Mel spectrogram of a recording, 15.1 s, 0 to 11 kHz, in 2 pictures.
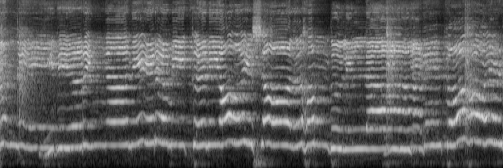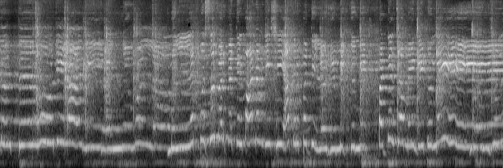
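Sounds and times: rhythmic hand claps: 0.0 - 1.0, 5.4 - 15.0
girls singing through pa: 0.0 - 15.0.

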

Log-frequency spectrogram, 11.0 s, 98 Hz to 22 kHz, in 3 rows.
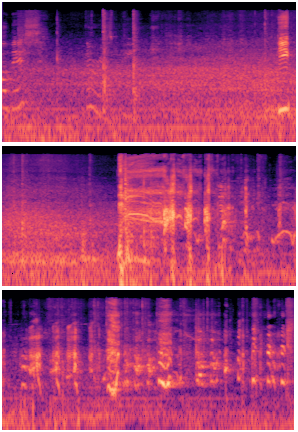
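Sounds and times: person giggling and laughing: 5.1 - 11.0.

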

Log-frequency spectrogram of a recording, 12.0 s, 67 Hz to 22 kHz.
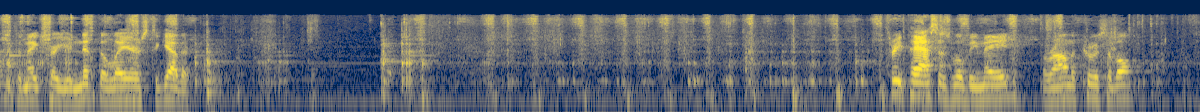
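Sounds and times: steel tool scraping granular mix: 0.0 - 1.9, 4.2 - 11.3.

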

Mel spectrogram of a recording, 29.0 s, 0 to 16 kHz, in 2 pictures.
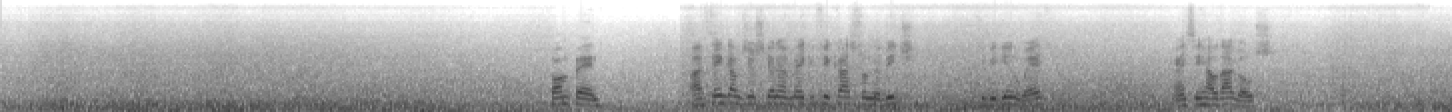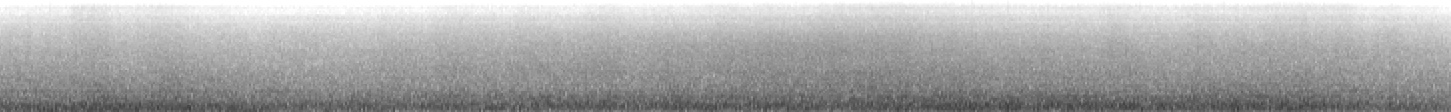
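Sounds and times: wind buffeting microphone: 0.0 - 29.0
surf washing up pebble beach: 6.8 - 16.9.

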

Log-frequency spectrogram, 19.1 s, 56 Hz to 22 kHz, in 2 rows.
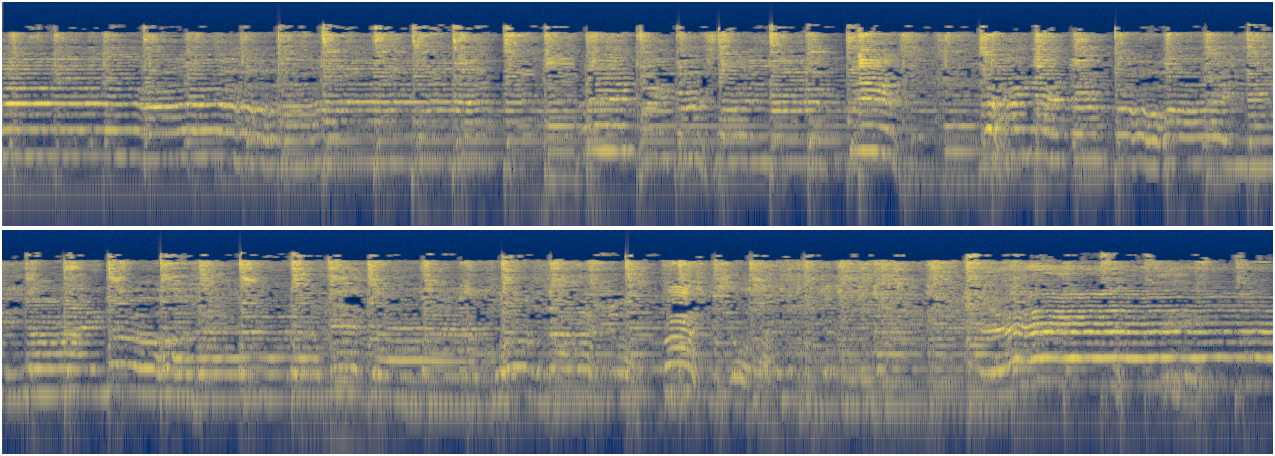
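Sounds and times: man singing: 0.0 - 15.6, 16.7 - 19.0
lutes strummed and plucked: 0.0 - 19.0.

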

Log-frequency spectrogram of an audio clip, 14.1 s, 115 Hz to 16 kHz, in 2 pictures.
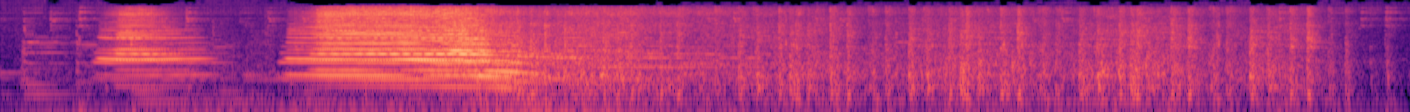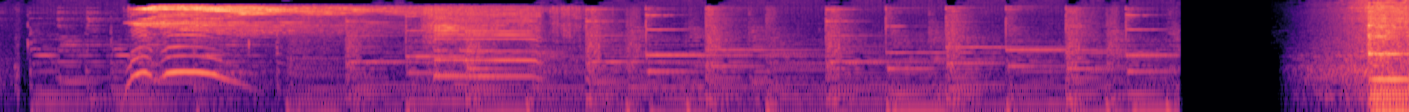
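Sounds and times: train horn blast: 0.5 - 3.9
train rumbling on rails: 0.5 - 7.2.

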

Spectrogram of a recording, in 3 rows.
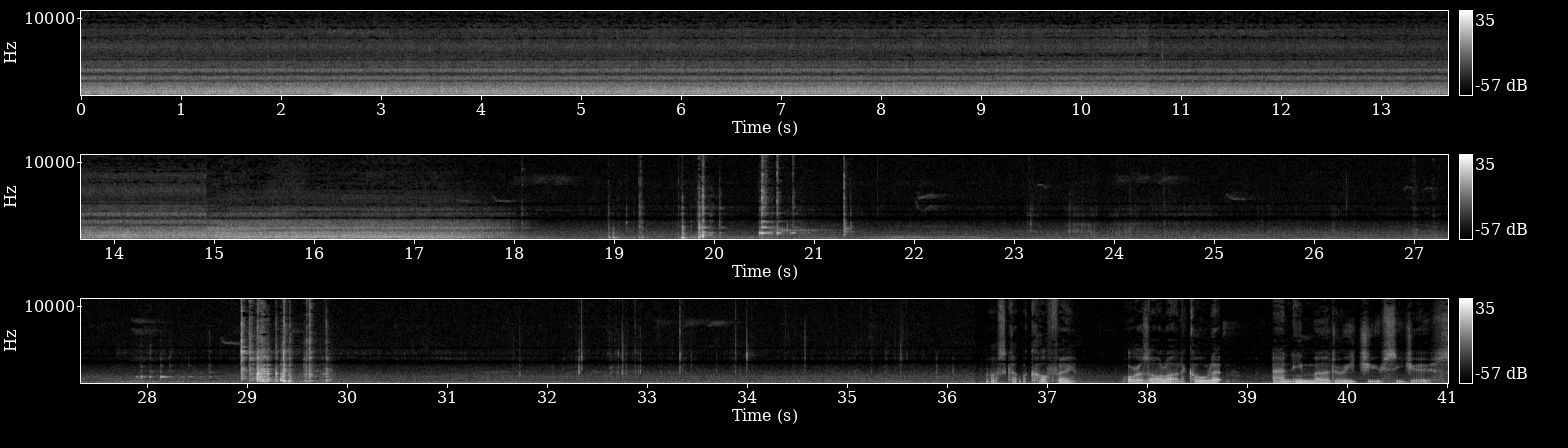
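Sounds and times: pressure stove roaring: 0.0 - 18.2.

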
